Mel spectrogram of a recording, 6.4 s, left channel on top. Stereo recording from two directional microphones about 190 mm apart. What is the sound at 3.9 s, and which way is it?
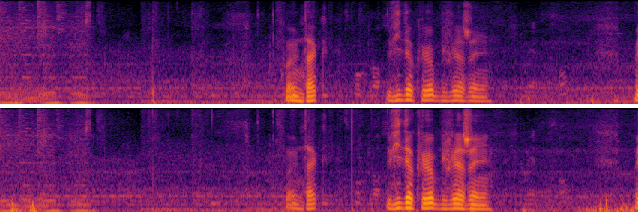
Speech, 10° right (ahead or behind).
